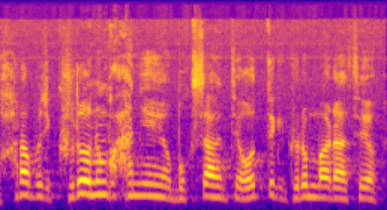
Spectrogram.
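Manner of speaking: high, fast indignant retort; indignant protest. Retold or imitated. Pastor's unsaid retort to the cursing grandfather, high fast indignant. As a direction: rush out the protest you held back. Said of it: "이런 말을 하고 싶은데".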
